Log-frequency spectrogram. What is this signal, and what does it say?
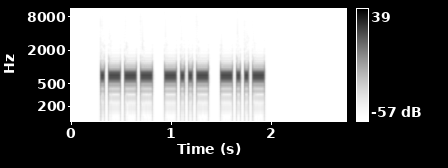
Morse code, heard as a keyed tone, about 30 wpm, 700 Hz. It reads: JXX
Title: USA Call Sign Postfixes - 3 Letters 30wpm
